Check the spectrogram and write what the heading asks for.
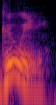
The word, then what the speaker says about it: GUI: graphical user interface objects also known as gui which is frequently pronounced gui so uh when we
